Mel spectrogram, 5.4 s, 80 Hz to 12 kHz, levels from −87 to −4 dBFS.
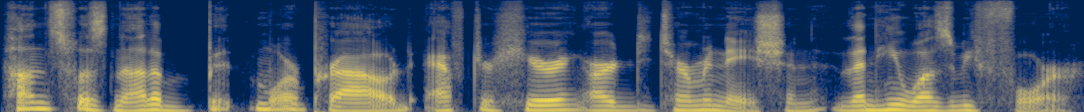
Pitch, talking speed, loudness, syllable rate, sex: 135 Hz, 165 wpm, -18 LUFS, 4.4 syllables/s, male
